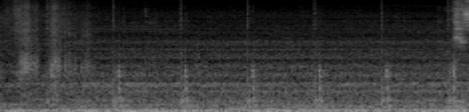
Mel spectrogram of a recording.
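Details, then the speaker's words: Hcalory Toolbox Max diesel heater running from a small power station: soft, even ticks about one and a half times a second over a low fan rumble as the fuel pump kicks in; normal, quiet pump operation. "You hear the clicking noise. If you can hear it. So, the fuel pump is kicking in now. Not loud at all."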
